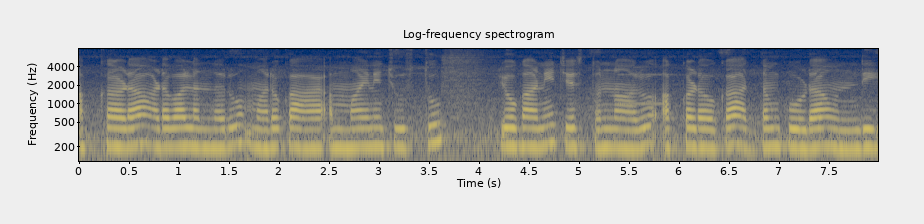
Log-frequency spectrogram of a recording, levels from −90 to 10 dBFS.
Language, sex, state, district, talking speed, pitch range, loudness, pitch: Telugu, female, Andhra Pradesh, Anantapur, 95 wpm, 195-200 Hz, -15 LUFS, 200 Hz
